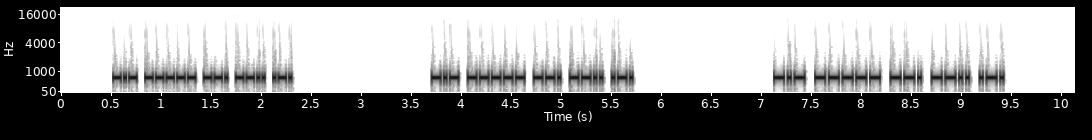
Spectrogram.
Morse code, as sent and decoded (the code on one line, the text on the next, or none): -.- ----- --. --.. .-. / -.- ----- --. --.. .-. / -.- ----- --. --.. .-.
K0GZR K0GZR K0GZR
